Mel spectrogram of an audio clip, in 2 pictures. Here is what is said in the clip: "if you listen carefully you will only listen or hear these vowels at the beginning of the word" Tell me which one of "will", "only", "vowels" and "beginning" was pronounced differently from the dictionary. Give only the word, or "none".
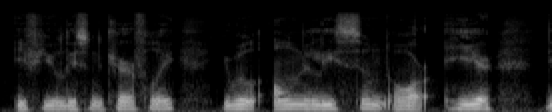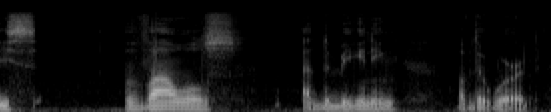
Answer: none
